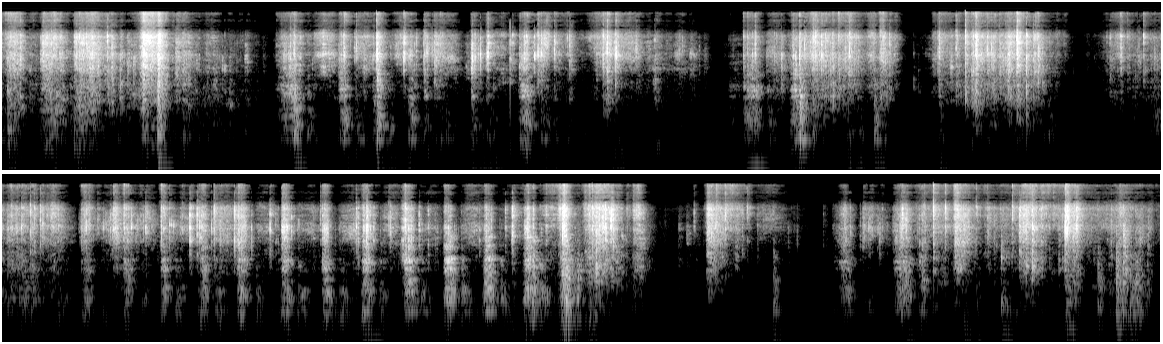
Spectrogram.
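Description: Scissors cutting through brown pattern paper: runs of snipping and paper crackle a few seconds long, with short pauses between them.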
